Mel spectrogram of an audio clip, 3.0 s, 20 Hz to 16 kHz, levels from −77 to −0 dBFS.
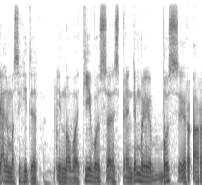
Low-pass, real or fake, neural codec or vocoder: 14.4 kHz; fake; vocoder, 44.1 kHz, 128 mel bands, Pupu-Vocoder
